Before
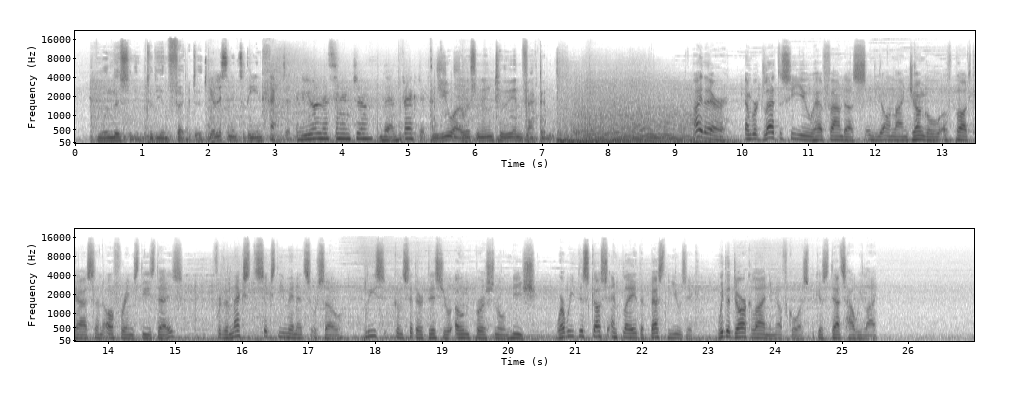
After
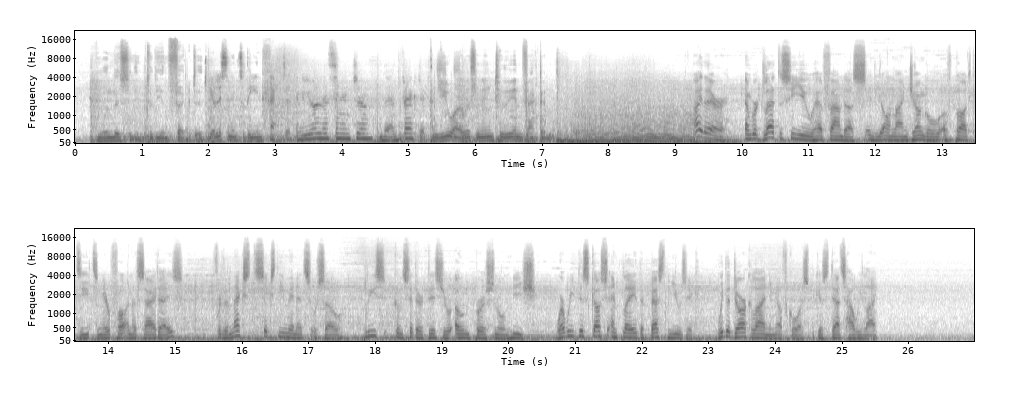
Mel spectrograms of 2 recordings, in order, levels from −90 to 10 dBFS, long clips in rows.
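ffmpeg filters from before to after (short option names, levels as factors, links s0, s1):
-filter_complex "[0:a]asplit=3[s0][s1][s2];[s0]atrim=end=13.492[s3];[s1]atrim=start=13.488:end=14.732,asetpts=PTS-STARTPTS,areverse[s4];[s2]atrim=start=14.728[s5];[s3][s4]acrossfade=d=0.004:c1=hsin:c2=hsin[s6];[s6][s5]acrossfade=d=0.004:c1=hsin:c2=hsin,lowshelf=f=190:g=7.5,acompressor=threshold=0.0794:ratio=6,volume=0.398"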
